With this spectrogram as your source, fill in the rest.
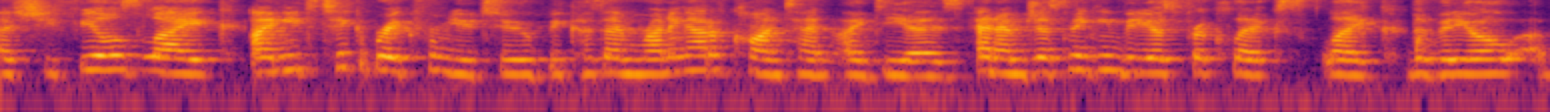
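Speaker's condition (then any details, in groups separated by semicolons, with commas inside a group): No condition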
